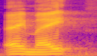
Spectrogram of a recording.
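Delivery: loud would-be British that comes out Australian; hammed-up Aussie accent, calling out. Shown as a demonstration.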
